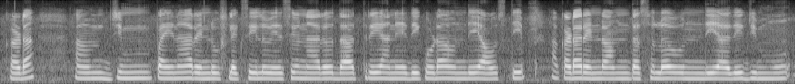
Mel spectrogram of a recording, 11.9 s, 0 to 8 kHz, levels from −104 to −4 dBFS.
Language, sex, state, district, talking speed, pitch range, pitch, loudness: Telugu, female, Andhra Pradesh, Anantapur, 80 wpm, 205-215 Hz, 210 Hz, -23 LUFS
